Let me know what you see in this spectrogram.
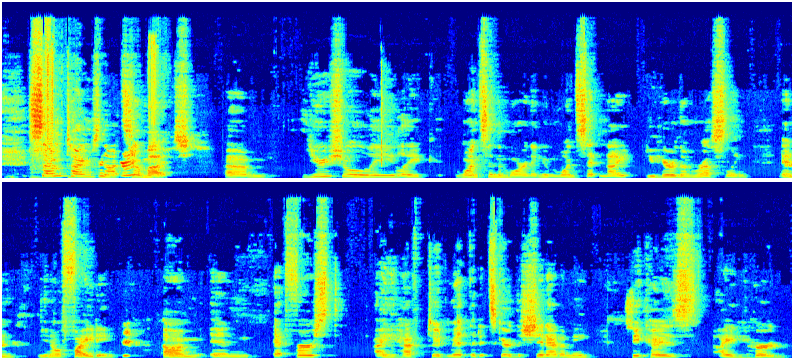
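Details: Adult woman speaking; Normal speech.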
